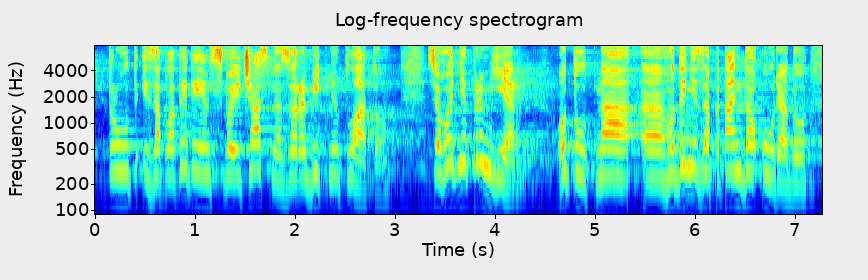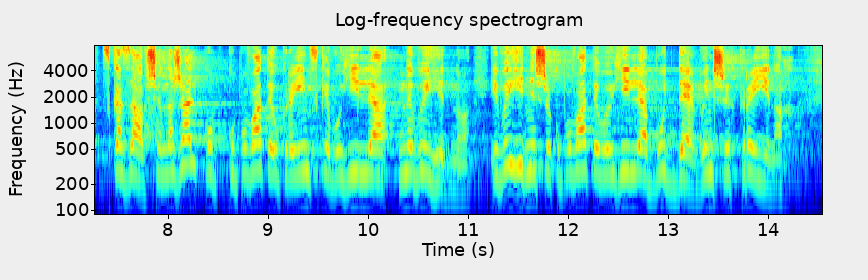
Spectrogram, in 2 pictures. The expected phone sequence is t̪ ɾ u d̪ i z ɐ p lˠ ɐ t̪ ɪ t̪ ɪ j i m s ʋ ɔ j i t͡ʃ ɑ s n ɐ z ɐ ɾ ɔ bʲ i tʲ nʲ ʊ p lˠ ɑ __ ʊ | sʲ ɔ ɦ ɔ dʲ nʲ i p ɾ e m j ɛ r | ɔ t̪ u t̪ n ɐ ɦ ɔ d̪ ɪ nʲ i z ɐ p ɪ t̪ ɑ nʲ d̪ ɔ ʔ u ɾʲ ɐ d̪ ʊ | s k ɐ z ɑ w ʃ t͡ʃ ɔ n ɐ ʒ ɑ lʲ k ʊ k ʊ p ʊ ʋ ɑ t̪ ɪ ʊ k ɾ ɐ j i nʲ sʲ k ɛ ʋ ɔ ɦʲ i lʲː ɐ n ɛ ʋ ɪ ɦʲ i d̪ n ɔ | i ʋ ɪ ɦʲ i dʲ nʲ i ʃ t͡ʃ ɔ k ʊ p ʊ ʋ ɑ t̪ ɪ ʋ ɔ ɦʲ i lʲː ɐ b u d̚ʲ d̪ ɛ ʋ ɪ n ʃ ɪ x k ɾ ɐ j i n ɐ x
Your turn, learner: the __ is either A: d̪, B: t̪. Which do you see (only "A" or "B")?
B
